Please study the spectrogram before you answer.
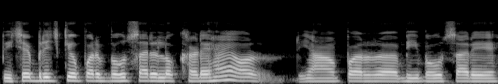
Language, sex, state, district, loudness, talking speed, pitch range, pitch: Hindi, male, Chhattisgarh, Korba, -14 LUFS, 195 wpm, 145-165 Hz, 155 Hz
